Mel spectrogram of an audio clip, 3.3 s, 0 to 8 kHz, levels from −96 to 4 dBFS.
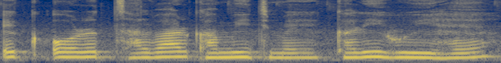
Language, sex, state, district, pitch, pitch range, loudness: Hindi, female, Arunachal Pradesh, Lower Dibang Valley, 190 Hz, 180-200 Hz, -15 LUFS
